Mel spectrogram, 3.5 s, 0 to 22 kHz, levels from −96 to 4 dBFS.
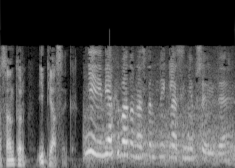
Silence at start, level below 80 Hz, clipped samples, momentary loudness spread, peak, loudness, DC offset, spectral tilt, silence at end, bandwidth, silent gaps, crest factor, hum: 0 s; -46 dBFS; under 0.1%; 9 LU; 0 dBFS; -18 LUFS; under 0.1%; -4.5 dB/octave; 0 s; 7.4 kHz; none; 18 dB; none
